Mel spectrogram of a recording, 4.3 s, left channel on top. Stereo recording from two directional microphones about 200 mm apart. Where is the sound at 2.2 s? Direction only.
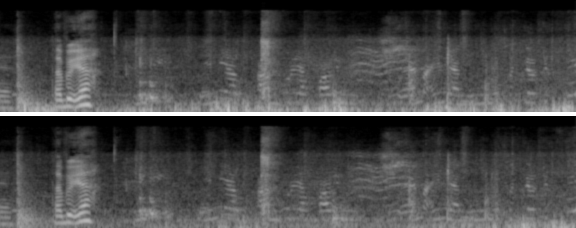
20° left (ahead or behind).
